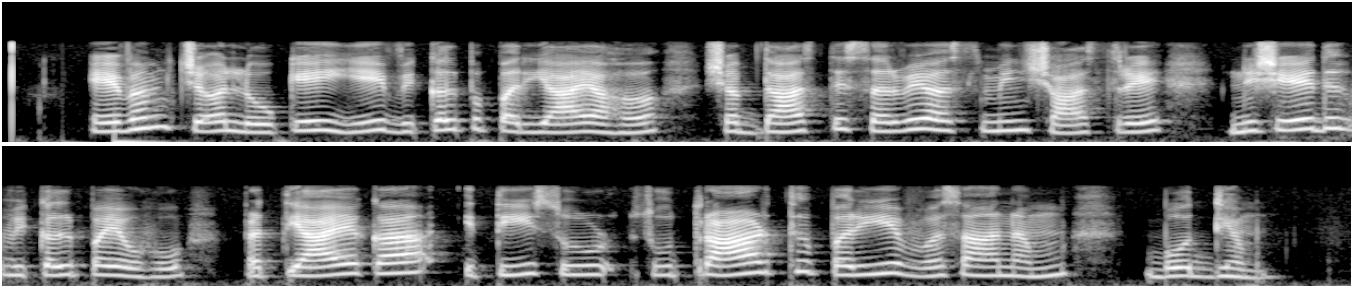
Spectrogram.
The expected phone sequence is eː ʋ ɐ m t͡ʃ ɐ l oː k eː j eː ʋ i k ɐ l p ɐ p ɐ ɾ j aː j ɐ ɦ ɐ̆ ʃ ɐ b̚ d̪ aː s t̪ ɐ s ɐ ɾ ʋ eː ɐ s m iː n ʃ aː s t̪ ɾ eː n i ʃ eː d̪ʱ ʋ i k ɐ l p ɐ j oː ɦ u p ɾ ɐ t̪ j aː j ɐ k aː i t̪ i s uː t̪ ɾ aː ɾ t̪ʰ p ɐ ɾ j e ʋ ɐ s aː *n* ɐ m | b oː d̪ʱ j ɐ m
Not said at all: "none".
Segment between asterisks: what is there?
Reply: n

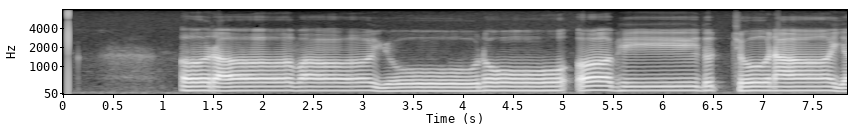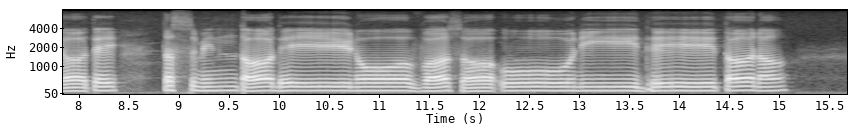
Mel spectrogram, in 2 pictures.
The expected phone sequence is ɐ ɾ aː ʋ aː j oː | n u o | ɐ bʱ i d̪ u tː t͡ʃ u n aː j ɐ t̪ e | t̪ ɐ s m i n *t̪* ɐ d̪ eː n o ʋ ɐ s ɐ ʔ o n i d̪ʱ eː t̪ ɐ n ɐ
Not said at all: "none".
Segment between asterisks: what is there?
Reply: t̪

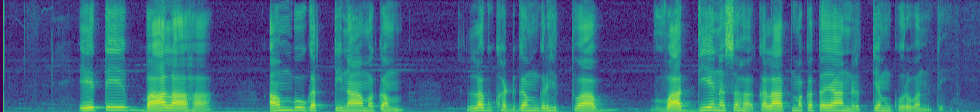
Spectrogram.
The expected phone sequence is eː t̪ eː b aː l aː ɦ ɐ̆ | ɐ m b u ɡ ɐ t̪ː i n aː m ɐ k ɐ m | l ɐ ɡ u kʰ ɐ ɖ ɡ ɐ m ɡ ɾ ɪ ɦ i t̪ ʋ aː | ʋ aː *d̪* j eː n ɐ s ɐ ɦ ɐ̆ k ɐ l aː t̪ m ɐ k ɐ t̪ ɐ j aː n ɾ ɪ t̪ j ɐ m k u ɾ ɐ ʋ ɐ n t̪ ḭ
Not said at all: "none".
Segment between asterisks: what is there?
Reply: d̪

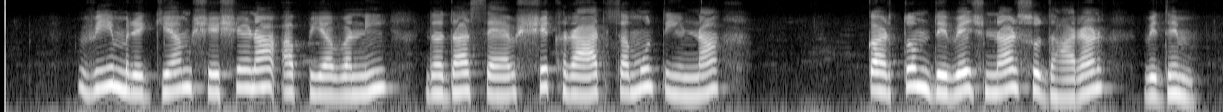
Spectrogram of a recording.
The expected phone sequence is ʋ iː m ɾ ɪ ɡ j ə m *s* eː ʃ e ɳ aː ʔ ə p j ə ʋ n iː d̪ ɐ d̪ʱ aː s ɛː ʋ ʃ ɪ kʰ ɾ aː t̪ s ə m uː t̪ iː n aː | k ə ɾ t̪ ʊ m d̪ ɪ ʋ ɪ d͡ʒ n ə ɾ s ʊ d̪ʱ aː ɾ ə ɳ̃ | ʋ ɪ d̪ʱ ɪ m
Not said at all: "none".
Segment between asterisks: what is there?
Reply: ʃ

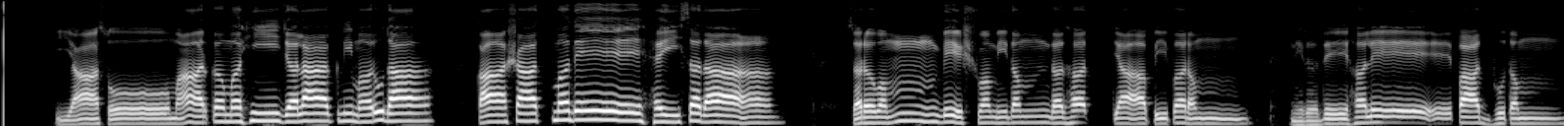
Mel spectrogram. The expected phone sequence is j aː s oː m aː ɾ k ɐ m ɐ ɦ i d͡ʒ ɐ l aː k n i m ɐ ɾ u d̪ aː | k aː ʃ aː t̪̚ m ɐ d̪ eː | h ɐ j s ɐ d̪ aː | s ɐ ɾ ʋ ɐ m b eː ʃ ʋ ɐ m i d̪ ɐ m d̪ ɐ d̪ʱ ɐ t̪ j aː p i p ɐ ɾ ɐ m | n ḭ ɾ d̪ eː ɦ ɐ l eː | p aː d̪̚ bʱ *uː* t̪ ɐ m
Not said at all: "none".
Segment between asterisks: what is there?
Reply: u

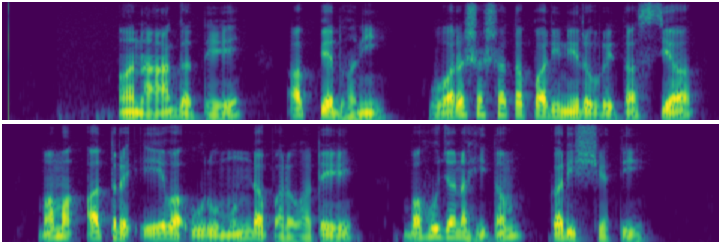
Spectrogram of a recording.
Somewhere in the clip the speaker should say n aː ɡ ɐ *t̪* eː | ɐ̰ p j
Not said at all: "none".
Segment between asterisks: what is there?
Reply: t̪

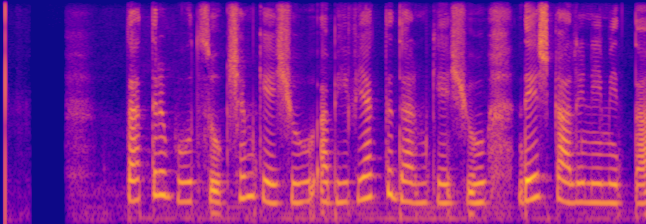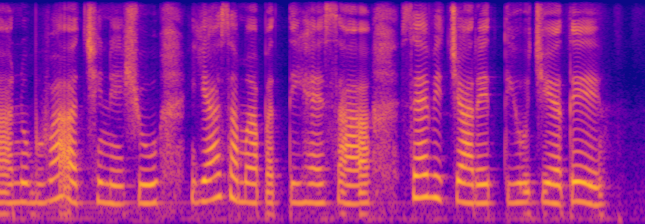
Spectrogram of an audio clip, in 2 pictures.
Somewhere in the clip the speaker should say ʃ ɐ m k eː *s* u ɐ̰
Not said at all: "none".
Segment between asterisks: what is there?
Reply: ʃ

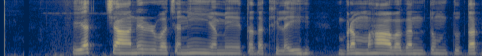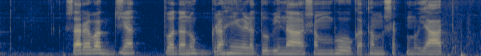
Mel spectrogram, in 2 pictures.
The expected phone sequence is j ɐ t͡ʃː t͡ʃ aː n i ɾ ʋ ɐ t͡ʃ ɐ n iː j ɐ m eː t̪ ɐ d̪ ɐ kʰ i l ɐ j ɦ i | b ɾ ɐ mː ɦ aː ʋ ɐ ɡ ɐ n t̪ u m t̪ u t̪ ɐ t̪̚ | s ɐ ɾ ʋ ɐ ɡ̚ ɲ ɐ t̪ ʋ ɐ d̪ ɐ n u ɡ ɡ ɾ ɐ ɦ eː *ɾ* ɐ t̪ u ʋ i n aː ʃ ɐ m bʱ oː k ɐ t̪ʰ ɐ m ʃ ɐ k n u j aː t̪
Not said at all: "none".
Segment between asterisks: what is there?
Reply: ɭ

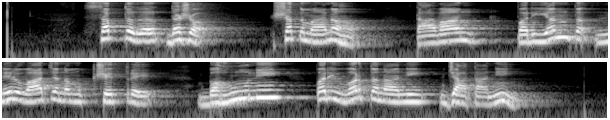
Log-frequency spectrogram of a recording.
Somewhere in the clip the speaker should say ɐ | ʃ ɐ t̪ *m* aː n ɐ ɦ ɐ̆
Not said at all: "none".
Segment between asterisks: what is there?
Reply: m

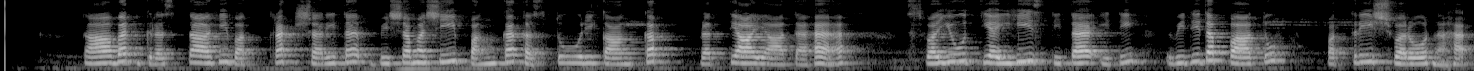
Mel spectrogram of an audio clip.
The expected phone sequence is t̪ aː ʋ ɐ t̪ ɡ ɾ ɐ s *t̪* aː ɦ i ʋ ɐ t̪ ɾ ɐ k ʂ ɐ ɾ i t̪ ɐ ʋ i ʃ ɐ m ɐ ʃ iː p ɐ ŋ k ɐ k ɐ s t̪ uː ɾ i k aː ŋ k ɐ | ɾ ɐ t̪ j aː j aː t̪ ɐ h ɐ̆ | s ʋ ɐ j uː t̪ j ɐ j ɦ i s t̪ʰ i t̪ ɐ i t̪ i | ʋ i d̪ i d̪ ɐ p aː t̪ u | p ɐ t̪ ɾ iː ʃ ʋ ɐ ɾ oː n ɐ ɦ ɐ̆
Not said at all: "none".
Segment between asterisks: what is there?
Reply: t̪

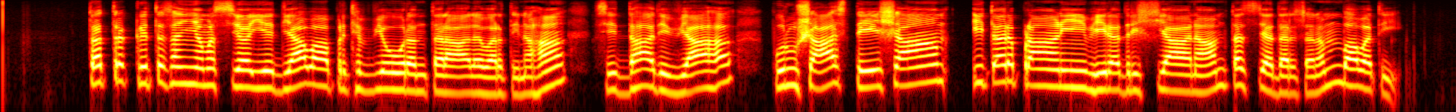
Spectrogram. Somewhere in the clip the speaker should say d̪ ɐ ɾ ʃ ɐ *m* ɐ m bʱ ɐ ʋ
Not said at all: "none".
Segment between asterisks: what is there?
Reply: n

